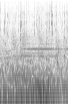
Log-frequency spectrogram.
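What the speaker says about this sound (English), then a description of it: "The soothing sound of bubbles in Chris Hove's backyard" Water bubbles and churns in a backyard swimming pool, a brief, close, continuous gurgling wash.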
